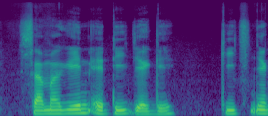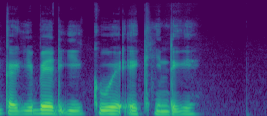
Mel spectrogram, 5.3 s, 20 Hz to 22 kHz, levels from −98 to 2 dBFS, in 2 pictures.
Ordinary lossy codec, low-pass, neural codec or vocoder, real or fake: none; 19.8 kHz; vocoder, 44.1 kHz, 128 mel bands, Pupu-Vocoder; fake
